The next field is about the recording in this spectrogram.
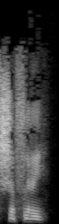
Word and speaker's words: шоферы: С некоторых пор меня перевели из курьеров в шоферы. Слово это произносилось именно так, с некоторым проносом, и обязательно через «э».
